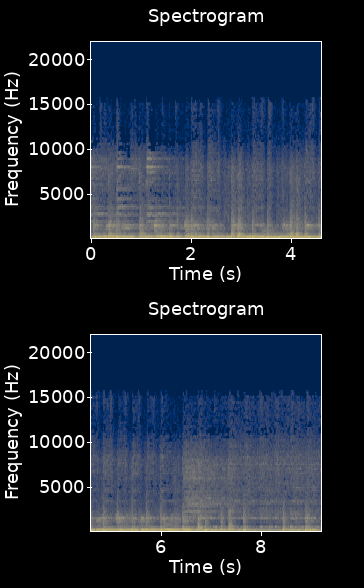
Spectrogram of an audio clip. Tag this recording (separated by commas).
Psychedelic rock, Rimshot, Music, Drum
